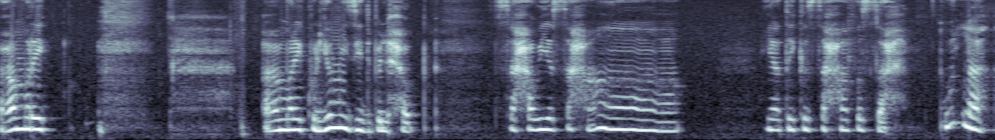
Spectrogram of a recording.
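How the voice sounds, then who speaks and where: A woman's voice: a little high, moderate pace, long pauses, warm tone, husky. A young Algerian woman talking earnestly to her viewers on a late-night live stream, repeating her phrases and sometimes dropping almost to a whisper.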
